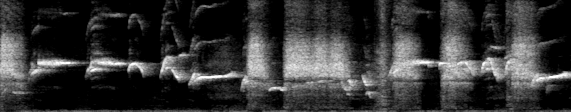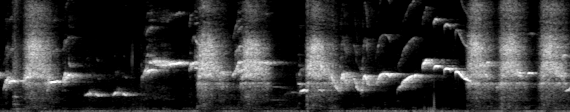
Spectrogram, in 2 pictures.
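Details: Oriental magpie-robin singing, played to lure a magpie-robin that has gone quiet: dense run of bright whistled phrases, rising and falling sweeps, and rough buzzy bursts with hardly a pause.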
